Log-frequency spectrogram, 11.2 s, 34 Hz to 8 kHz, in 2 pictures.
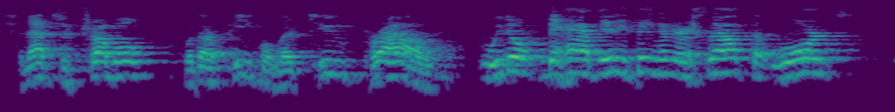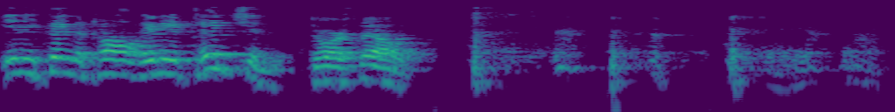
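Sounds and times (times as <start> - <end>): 
speech: 0.1 - 8.6
preacher coughing during a sermon: 8.6 - 11.1.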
